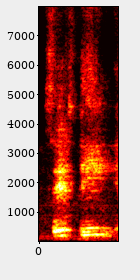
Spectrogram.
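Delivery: normal talking voice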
